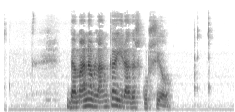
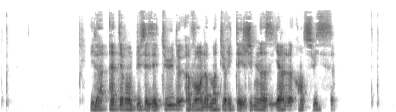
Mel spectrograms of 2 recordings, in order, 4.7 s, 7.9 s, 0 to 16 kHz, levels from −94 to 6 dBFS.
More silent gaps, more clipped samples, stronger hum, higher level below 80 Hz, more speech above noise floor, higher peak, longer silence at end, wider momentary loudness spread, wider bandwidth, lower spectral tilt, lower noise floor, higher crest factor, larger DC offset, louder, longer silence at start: neither; neither; neither; second, -78 dBFS vs -58 dBFS; second, 43 dB vs over 65 dB; second, -10 dBFS vs -6 dBFS; about the same, 1.3 s vs 1.25 s; first, 15 LU vs 8 LU; about the same, 11 kHz vs 11.5 kHz; about the same, -3.5 dB/octave vs -4 dB/octave; second, -69 dBFS vs under -90 dBFS; about the same, 20 dB vs 22 dB; neither; about the same, -26 LUFS vs -25 LUFS; second, 1.35 s vs 1.8 s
